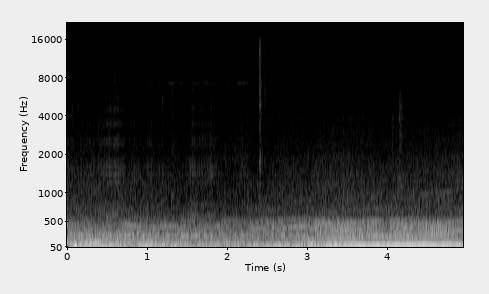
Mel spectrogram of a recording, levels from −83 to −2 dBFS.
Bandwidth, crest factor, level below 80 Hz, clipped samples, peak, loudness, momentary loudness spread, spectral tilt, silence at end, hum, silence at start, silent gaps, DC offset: 2.5 kHz; 14 dB; -30 dBFS; under 0.1%; -14 dBFS; -30 LUFS; 10 LU; -10.5 dB/octave; 0 s; none; 0 s; none; under 0.1%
